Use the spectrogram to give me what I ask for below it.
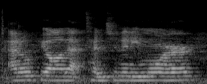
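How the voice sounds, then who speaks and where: A woman's voice: medium pitch, monotone, a little fast, fairly bright tone. A woman who is a chiropractic patient, giving brief, casual replies during treatment. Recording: echoey room, far from mic, faint music.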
